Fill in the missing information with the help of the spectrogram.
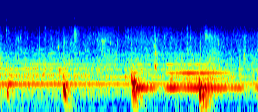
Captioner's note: Boyle's footsteps approaching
